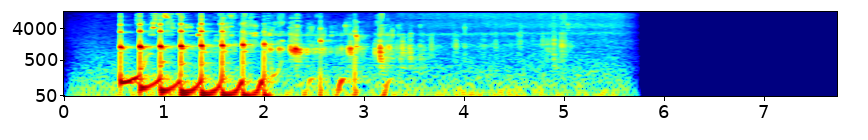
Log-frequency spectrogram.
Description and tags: pouring beer from a bottle into a short glass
